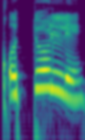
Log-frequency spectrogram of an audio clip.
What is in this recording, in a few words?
"qiuttul", Archi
